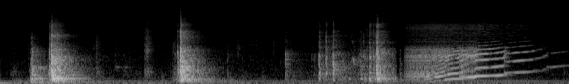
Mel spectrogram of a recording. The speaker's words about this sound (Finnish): Kun jyskytys uusiutui, tein sen ainoan, mitä tehtävissä oli. Menin avaamaan oven salvan.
